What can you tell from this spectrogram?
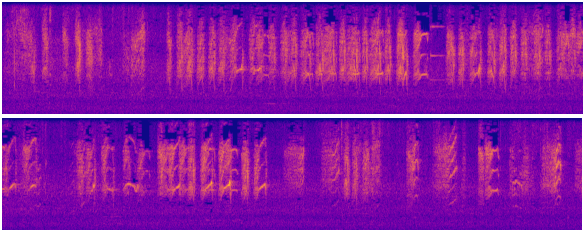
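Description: A flock of vinous-throated parrotbills giving a dense run of rapid, high, thin alarm calls, several a second, that briefly thins about four seconds in. These are the birds' distress calls while a Eurasian jay attacks them.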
